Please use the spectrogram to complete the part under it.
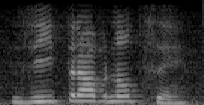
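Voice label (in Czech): "zítra ráno", czech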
